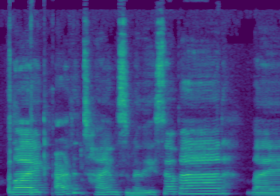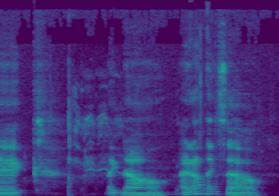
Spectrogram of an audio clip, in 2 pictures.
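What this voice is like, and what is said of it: Put-on California accent. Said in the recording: “Can you do that in a California accent”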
